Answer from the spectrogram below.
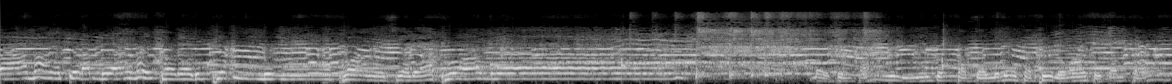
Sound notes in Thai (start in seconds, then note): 6.2 ปรบมือ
